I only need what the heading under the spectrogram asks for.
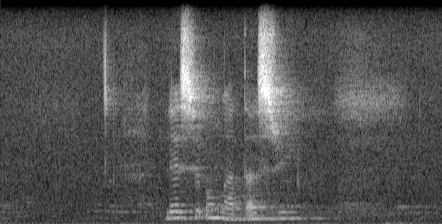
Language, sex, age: Tsonga, female, 18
